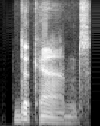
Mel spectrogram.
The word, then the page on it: decant: British English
